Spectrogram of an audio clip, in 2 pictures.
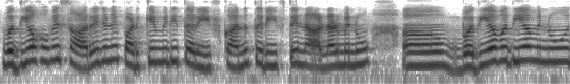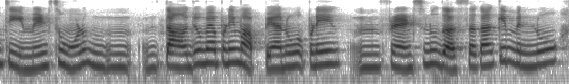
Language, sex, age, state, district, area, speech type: Punjabi, female, 18-30, Punjab, Shaheed Bhagat Singh Nagar, rural, spontaneous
